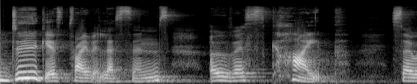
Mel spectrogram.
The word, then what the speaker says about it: Skype: blue as the sky we pronounce it mr. mill away Skype is like sky Skype many potential clients call me very often ask me if I give lessons over scape and then I feel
